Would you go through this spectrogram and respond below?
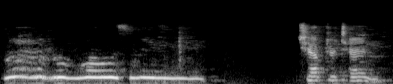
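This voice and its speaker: A male student reading a novel aloud with casual asides, expressive and now and then stumbling over words. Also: very high-pitched, very slow, highs cut off.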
